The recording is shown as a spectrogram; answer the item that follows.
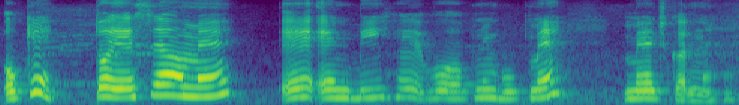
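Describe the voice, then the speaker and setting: A woman's voice: a little high, slow. A woman teacher giving a lesson to young children, spelling words out letter by letter and asking questions she answers herself.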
